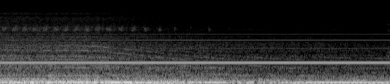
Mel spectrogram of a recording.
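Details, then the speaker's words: 1995 GMC Suburban 2500 4x4, 5.7 TBI V8, automatic; raised throttle in park above 1,500 rpm gives a low uneven rumble that stumbles, misfire-like rough running; new O2, MAP, coolant temp sensors, fuel filter and lines already fitted without cure. "As you notice, as we're sitting in park and giving more throttle to the motor, the engine tends to stumble or present a condition where it appears to be missing or just running rough above 1,500 RPMs."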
